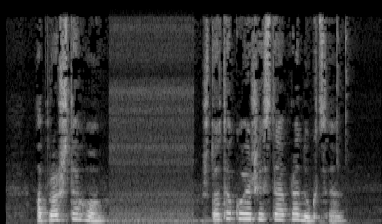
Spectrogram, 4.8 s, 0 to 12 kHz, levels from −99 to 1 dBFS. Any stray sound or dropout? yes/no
no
